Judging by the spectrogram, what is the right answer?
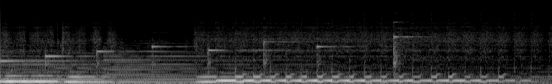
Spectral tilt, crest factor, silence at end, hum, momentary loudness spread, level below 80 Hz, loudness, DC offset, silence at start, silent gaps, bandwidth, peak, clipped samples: -8.5 dB/octave; 14 dB; 0 s; none; 15 LU; -44 dBFS; -26 LUFS; under 0.1%; 0 s; none; 7.8 kHz; -10 dBFS; under 0.1%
